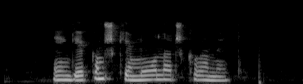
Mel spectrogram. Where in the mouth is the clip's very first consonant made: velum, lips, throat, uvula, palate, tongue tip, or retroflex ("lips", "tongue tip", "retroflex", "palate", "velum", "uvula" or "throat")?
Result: velum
